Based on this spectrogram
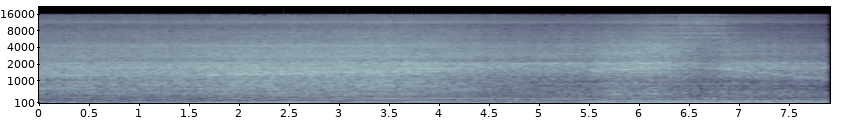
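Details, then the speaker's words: Honda Element in fifth gear at light throttle, with a faint steady whine over road rumble; first to fourth gears quiet, transmission whine only in fifth. "los primeros cuatro todo bien pero quinta Ahí está quinta no estoy acelerando un poco"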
